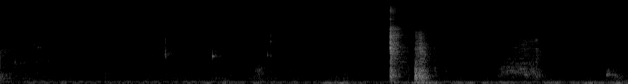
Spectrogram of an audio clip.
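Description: Quiet kitchen handling noises: a few faint ticks, then one sharp click about four seconds in and a smaller one just after, over a faint steady low hum.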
